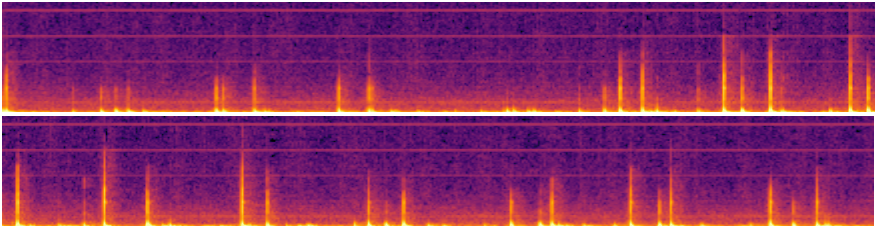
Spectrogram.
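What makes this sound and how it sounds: Long nails tap on a solid, palm-sized translucent glycerin soap bar with embedded colored balls. About thirty quick taps come in an uneven series. Each is a soft, dull low thud with a brief bright click and almost no ring, against a quiet background.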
